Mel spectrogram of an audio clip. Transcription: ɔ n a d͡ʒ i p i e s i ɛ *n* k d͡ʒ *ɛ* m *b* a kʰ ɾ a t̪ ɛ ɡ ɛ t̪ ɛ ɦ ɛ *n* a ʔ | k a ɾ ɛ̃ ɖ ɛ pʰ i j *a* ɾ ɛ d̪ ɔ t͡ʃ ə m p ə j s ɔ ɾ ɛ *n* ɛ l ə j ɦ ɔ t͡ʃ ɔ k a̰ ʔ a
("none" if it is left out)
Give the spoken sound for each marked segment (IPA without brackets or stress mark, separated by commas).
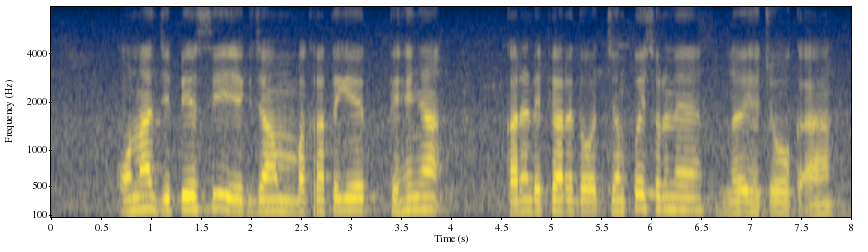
none, a, b, ɲ, a, n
